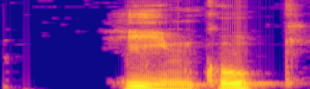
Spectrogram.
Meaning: moonshine (high-proof alcohol that is often produced illegally)
- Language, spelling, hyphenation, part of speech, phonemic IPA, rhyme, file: Norwegian Bokmål, himkok, him‧kok, noun, /ˈhiːmkuːk/, -uːk, Nb-himkok.ogg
